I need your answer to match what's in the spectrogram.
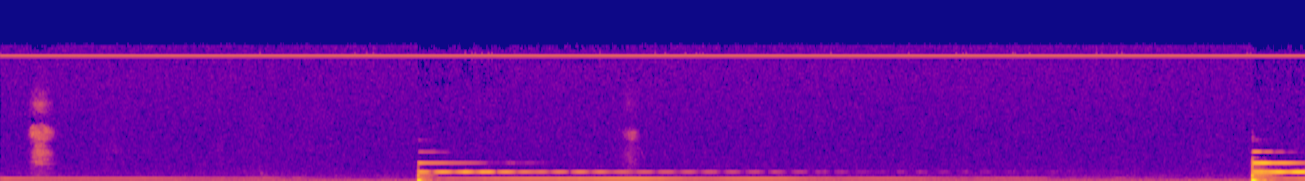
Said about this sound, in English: Listen to the bell.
